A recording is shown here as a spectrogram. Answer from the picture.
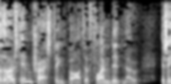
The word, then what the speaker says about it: Llandudno: English people pronounce its name Llandudno. However, the two L's at the beginning of the word should be pronounced fl, so try to pronounce it Llandudno.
